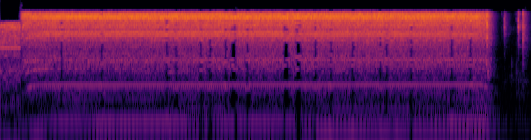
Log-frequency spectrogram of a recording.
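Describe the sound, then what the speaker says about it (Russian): A power drill drives a self-tapping screw in and then backs it out, a loud steady high whine running nearly four seconds before cutting off abruptly, followed by a few short bursts. "берем тот же самый саморез, такой же самый. Немножечко его закручиваем. И в обратную сторону прокручиваем."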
